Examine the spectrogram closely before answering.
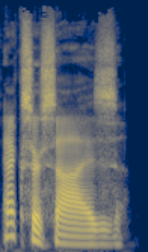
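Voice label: "exercise", English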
